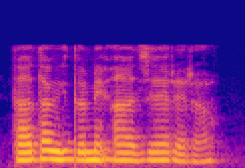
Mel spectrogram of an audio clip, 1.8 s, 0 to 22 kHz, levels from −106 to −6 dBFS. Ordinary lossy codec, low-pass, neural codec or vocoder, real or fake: none; 7.2 kHz; codec, 16 kHz, 2 kbps, FunCodec, trained on LibriTTS, 25 frames a second; fake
